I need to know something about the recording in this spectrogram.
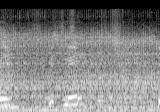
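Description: A vehicle engine running with a steady low hum and rumble. A man's voice speaks briefly under it.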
